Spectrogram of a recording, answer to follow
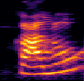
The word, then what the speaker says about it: কাল: হ্যাঁ আবার আরো কিছু শব্দ আছে যেমন কালো আর কাল, হ্যাঁ উচ্চারণের কারণে কিন্তু তুমি মানে পার্থক্যটা বুঝতে পারবে।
